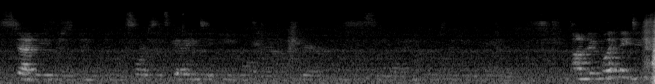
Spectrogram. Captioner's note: speaking away from mic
